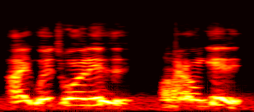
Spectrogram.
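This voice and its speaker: Host, man, blunt debater, gravelly and lively, noisy online call. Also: very high-pitched, fairly quick. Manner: blunt, cursing, pushes back hard. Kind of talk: live panel argument. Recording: lo-fi stream with audible background noise.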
